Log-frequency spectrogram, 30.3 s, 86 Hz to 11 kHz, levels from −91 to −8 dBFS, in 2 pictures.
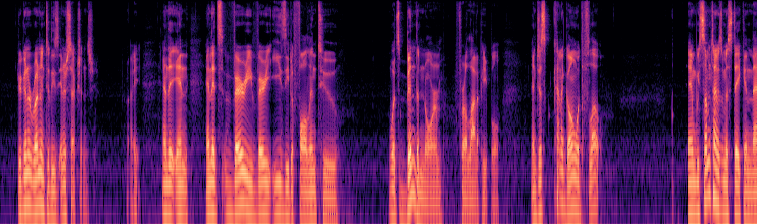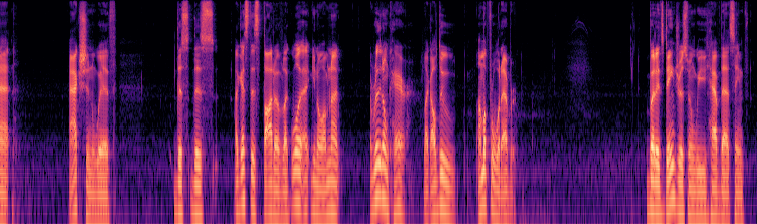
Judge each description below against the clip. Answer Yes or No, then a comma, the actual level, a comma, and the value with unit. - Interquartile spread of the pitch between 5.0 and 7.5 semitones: No, average, 4.0 semitones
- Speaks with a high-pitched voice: No, very low, 95 Hz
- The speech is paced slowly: No, average, 150 wpm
